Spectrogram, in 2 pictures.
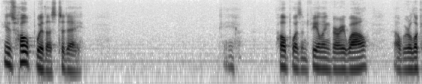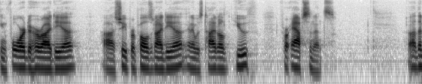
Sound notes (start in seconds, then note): none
